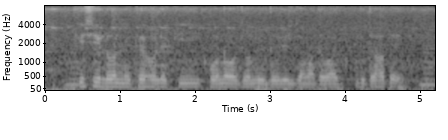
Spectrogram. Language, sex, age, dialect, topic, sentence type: Bengali, male, 18-24, Rajbangshi, agriculture, question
